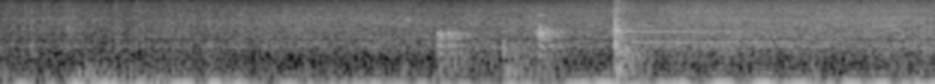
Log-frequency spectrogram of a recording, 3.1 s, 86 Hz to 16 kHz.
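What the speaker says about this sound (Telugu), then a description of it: "టమాటా 1 నిమిషం వేయించి" Ripe medium-sized tomatoes fry with curry leaves in a pan for a tomato besan chutney, giving a steady broadband sizzle with a few brief clinks of a spoon against the pan. No one speaks.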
